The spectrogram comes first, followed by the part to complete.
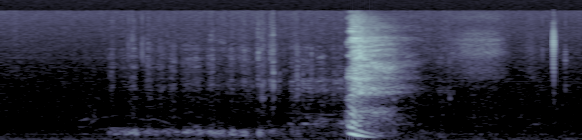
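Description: A faint low murmur, then one short voiced exhalation from a person, falling in pitch, about two and a half seconds in.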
